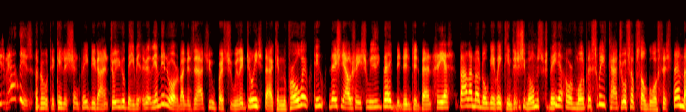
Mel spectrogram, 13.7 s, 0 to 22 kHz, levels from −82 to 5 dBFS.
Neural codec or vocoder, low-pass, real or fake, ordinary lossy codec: codec, 16 kHz in and 24 kHz out, 0.4 kbps, LongCat-Audio-Codec, four codebook decoder; 9.9 kHz; fake; MP3, 64 kbps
